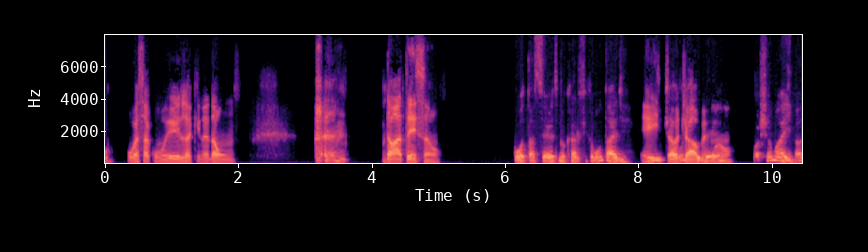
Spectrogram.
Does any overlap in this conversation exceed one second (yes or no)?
yes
